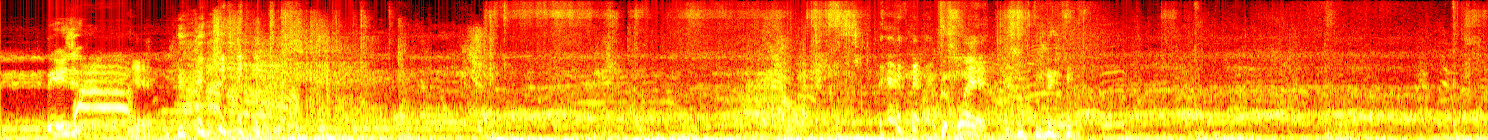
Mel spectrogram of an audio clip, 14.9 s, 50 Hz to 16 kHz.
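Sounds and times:
speech: 0.4s - 3.4s, 8.9s - 10.9s
voices shouting in a battle scene: 0.5s - 3.1s, 4.1s - 14.8s
laughter: 1.4s - 4.0s, 8.4s - 14.8s
cannon fire in a battle scene: 2.8s - 3.9s.

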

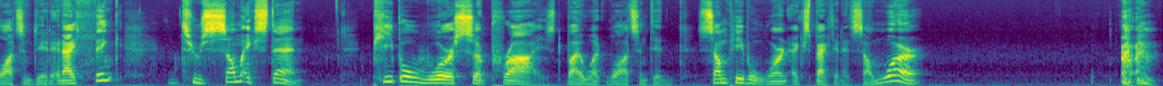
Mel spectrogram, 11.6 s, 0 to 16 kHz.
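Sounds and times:
speech: 0.0s - 3.1s, 3.8s - 9.3s, 11.2s - 11.6s
cough and throat clearing: 11.2s - 11.6s.

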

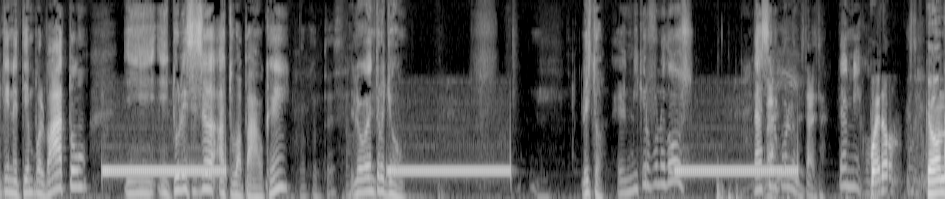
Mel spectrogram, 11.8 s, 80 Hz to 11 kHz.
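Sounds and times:
speech: 0.0s - 5.2s, 7.3s - 11.7s
telephone dial or ringing tone on a call: 1.3s - 2.8s, 4.8s - 6.4s, 8.5s - 10.0s.

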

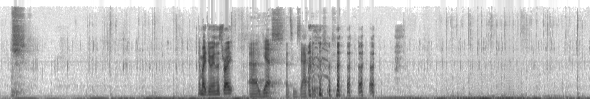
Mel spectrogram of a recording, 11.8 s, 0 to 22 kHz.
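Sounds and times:
low steady hum: 0.0s - 11.8s
typing on a computer keyboard: 1.4s - 5.0s, 6.9s - 11.8s
speech: 4.0s - 7.6s
laughter: 6.1s - 7.5s.

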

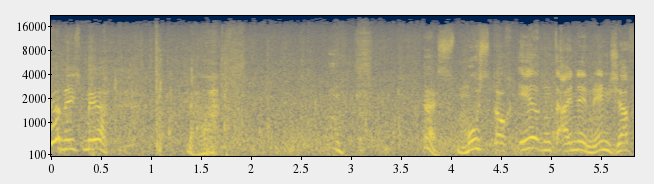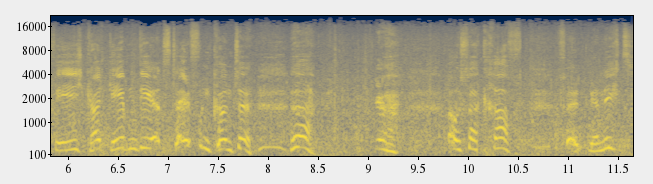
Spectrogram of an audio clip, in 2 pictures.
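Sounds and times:
brief tonal cries or voice fragments: 0.0s - 2.0s, 2.8s - 11.6s
rushing river current: 0.0s - 11.6s
speech: 0.1s - 0.8s, 2.8s - 11.6s.

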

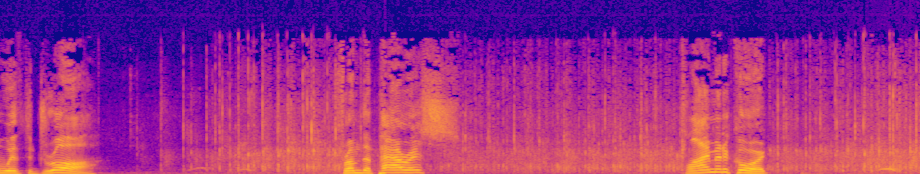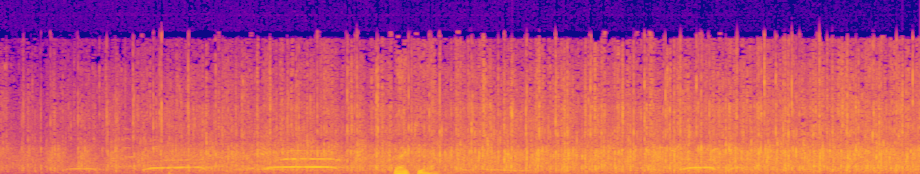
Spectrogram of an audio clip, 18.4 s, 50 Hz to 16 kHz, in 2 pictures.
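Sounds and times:
speech: 0.0s - 1.0s, 3.4s - 4.7s, 6.8s - 7.8s, 13.2s - 13.7s
audience clapping at a political speech: 1.4s - 18.3s.

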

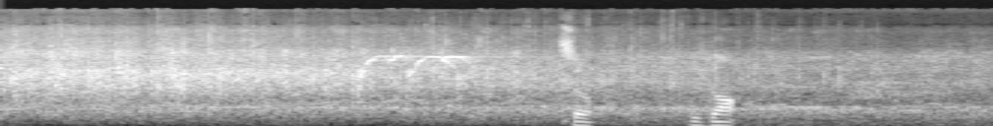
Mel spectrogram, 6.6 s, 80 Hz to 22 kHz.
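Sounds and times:
stadium crowd of football fans applauding visiting supporters: 0.0s - 6.6s
faint whistles from the stands: 2.4s - 3.2s
speech: 3.8s - 5.1s.

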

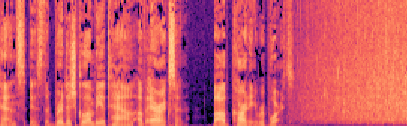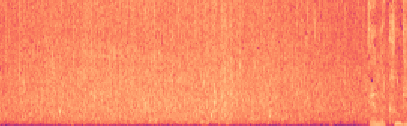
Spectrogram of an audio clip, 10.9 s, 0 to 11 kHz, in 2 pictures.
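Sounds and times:
speech: 0.0s - 4.2s, 10.3s - 10.8s
mountain creek gurgling through snowy forest in the Kootenai Mountains of British Columbia: 4.0s - 10.8s.

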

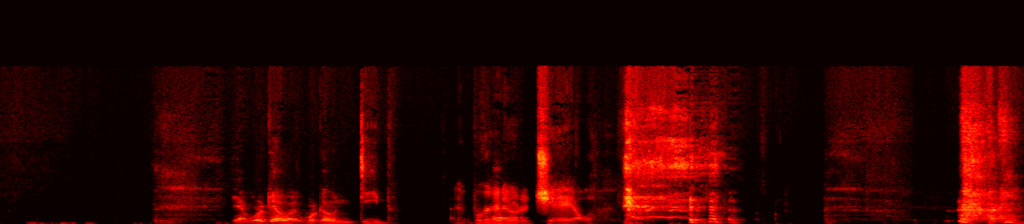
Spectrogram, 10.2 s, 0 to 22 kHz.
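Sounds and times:
faint breathy sounds: 1.4s - 2.4s, 8.2s - 9.4s
speech: 2.3s - 7.5s
laughter: 6.2s - 7.6s
person's dry harsh cough: 9.5s - 10.2s.

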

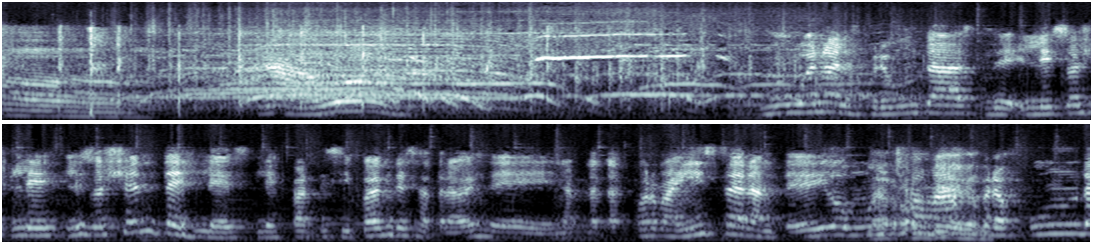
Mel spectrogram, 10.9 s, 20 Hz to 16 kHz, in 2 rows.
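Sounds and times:
small group whooping and cheering: 0.0s - 4.6s
excited voices: 0.0s - 4.8s
small group applauding: 0.0s - 4.9s
speech: 4.4s - 10.8s.

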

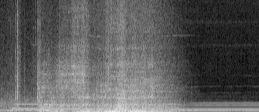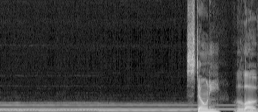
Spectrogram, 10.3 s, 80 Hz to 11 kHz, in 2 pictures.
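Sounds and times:
Cyclone car engine loaded with passengers cranking and revving: 0.0s - 3.8s
speech: 9.1s - 10.3s.

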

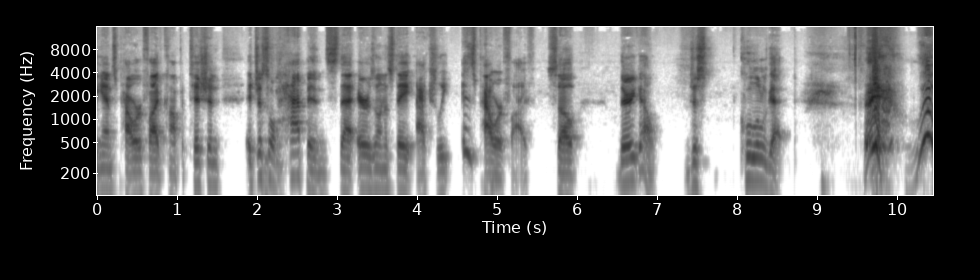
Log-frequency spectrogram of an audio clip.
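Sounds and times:
speech: 0.0s - 10.4s
sneeze: 9.5s - 10.4s.

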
